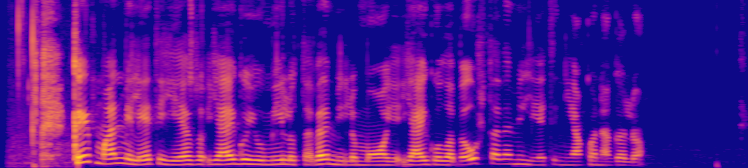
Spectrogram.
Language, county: Lithuanian, Kaunas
